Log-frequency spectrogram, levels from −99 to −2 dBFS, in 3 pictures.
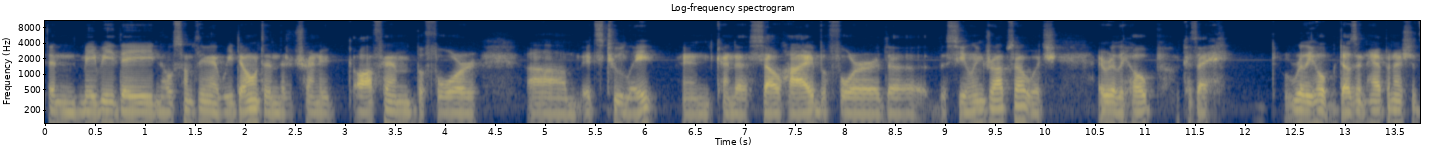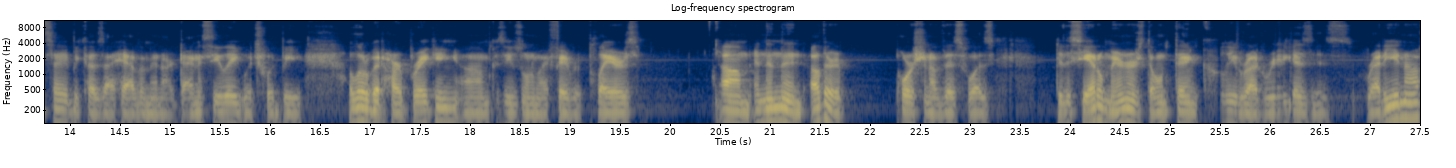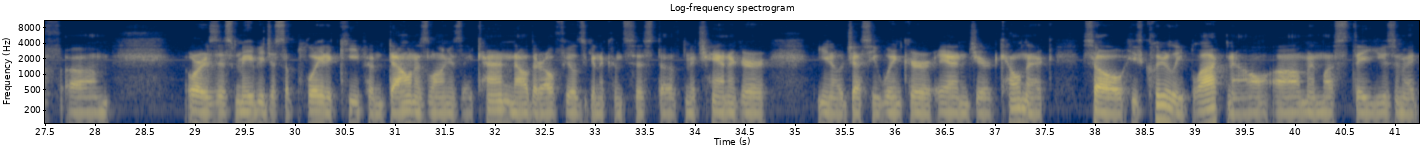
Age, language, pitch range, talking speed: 20-39, English, 90-95 Hz, 190 wpm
